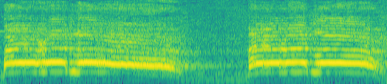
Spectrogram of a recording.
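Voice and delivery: long, slow, full-volume shouts at a crowd's edge; shouting a name. Real, not acted. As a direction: bellow the mayor's name across the street. Calling out at a protest.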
